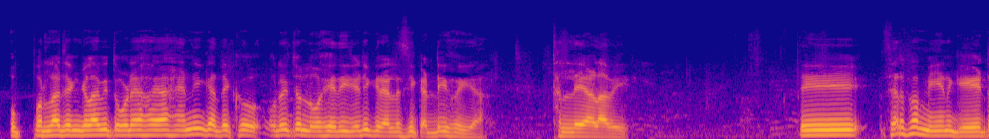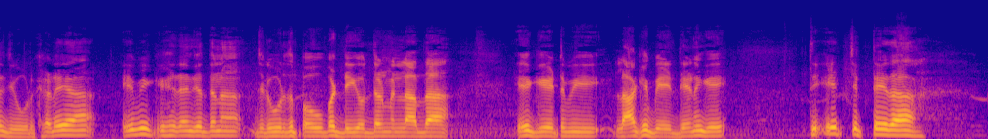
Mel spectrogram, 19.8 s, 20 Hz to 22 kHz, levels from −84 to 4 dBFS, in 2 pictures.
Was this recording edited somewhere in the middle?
yes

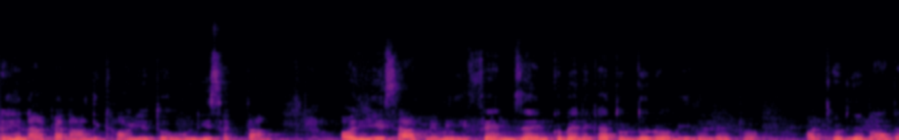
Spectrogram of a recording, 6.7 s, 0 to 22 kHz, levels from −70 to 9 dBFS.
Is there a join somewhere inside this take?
no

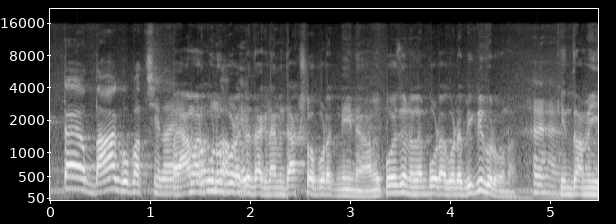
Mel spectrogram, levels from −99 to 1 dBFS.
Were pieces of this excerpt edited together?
no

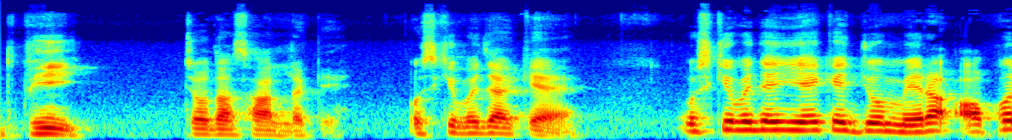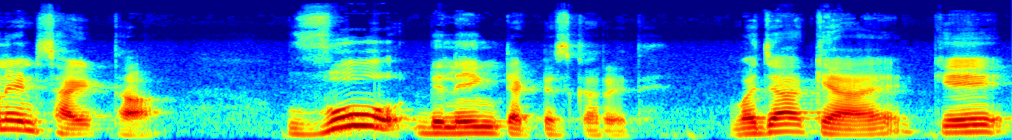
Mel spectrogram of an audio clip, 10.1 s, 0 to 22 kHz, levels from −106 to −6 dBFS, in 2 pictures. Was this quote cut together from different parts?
no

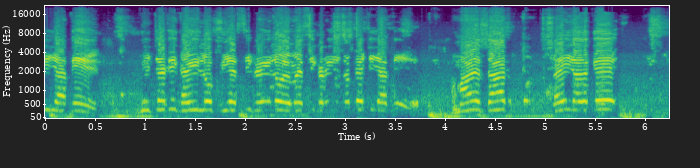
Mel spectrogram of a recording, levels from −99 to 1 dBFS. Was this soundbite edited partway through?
no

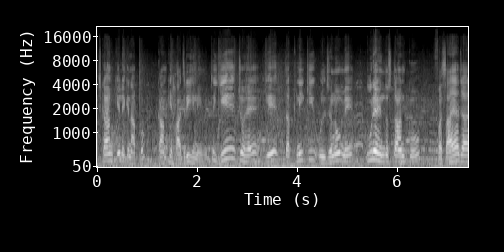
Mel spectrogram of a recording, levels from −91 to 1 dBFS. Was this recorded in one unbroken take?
no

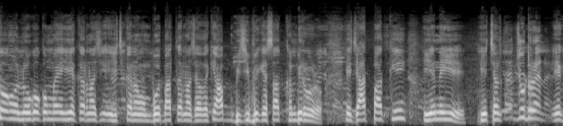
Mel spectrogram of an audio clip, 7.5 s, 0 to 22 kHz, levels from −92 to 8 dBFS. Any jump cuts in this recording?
no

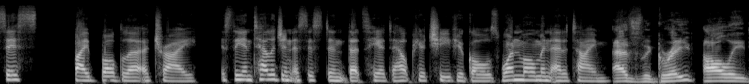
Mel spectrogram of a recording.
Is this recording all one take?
no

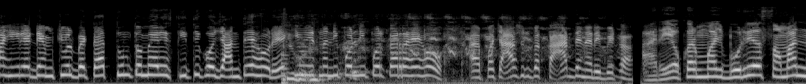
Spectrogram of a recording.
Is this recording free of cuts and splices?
no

